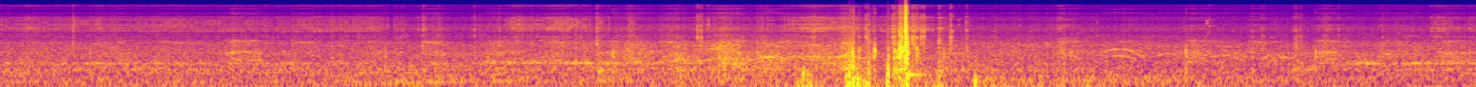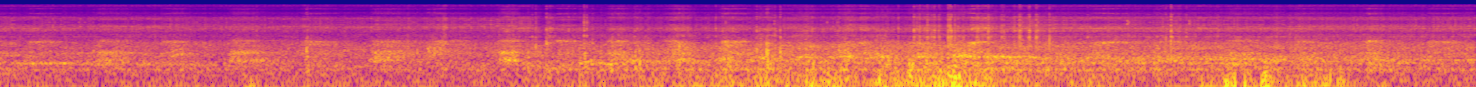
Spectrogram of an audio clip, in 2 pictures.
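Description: Bicycle tyres roll and rattle over paving bricks.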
